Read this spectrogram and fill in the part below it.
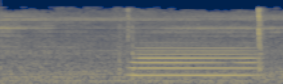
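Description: A warning tone beeps in the driver's cab.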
